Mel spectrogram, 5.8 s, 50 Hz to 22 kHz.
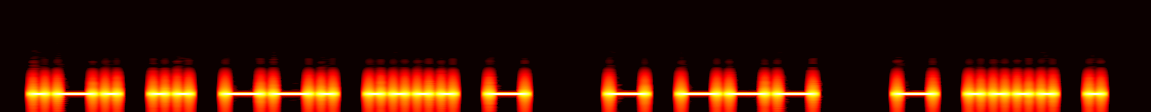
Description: Morse code, heard as a keyed tone, about 20 wpm, 700 Hz. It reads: RIGHT TO THE
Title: Sentences from Top 1400 Words 20wpm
